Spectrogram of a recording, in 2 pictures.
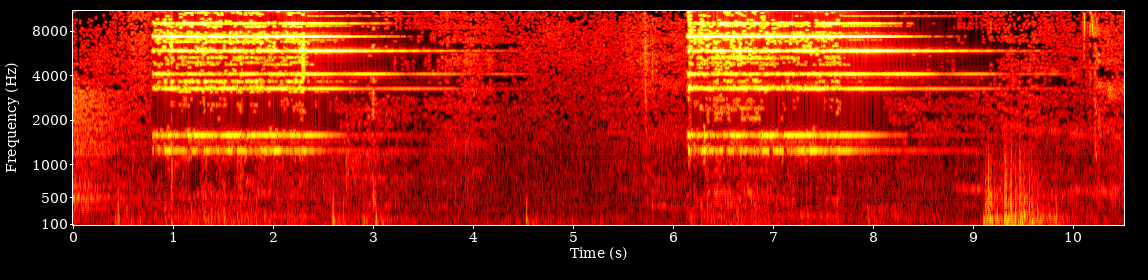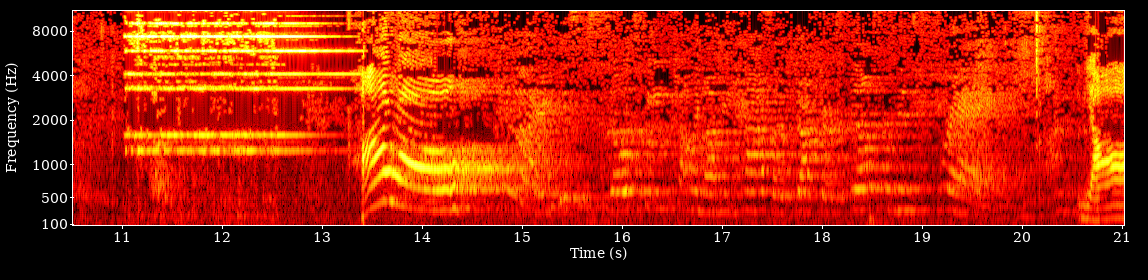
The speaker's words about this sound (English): the phone began to ring.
